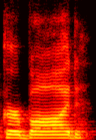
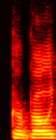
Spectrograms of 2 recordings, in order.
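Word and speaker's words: Girbaud: She used to call it Gerbaude, kind of like, what was that? There was in a movie, somebody mispronounced it. I do have a Gerbeau jacket that I bought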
